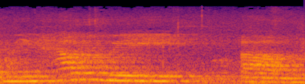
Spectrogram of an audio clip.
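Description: Only speech: a woman talking into a microphone.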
